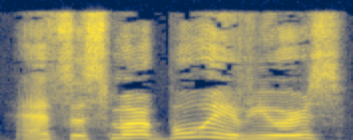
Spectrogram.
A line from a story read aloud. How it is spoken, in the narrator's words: The liveryman laughed and said to Father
